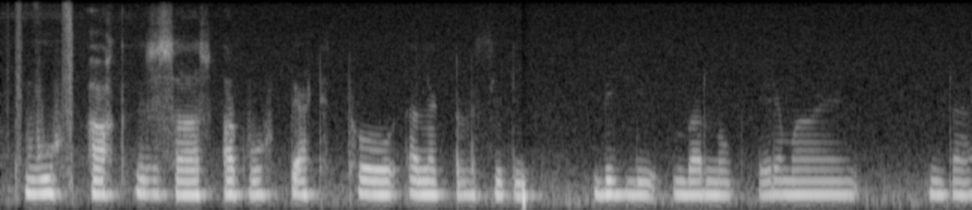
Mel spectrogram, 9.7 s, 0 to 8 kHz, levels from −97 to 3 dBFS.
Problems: constant background noise, low volume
